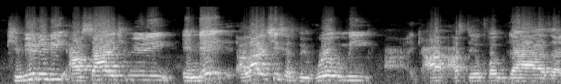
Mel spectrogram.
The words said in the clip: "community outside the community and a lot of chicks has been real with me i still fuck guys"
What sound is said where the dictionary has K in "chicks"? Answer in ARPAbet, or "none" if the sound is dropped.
none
